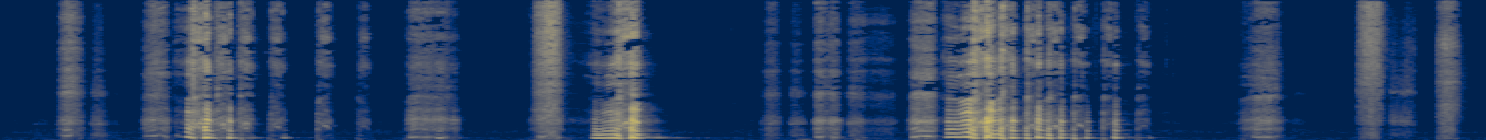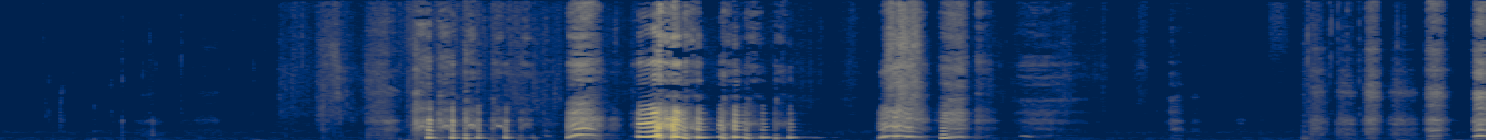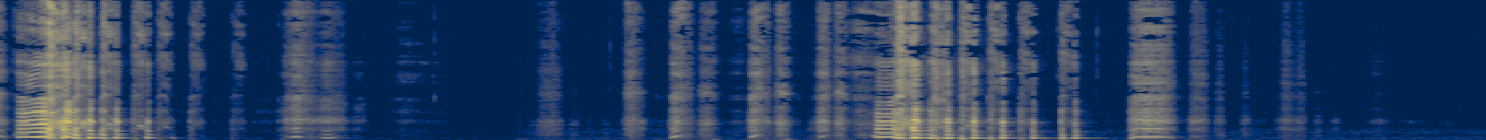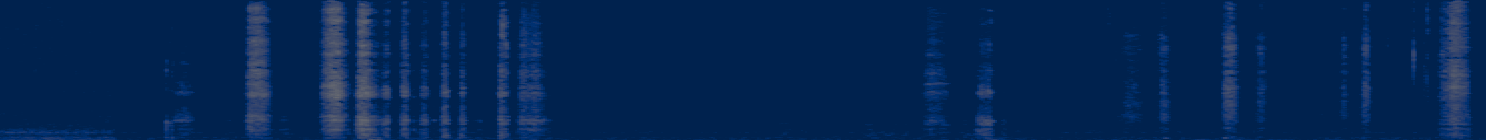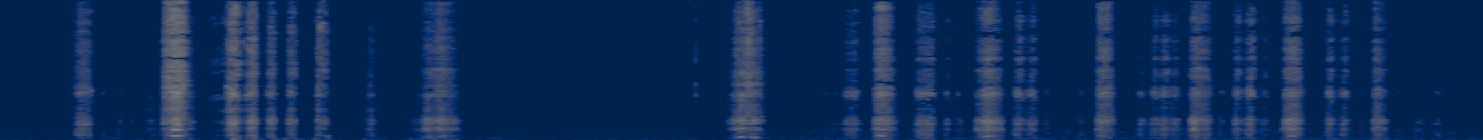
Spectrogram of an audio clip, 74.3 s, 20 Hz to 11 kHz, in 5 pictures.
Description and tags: Man Crying and Whimmering
Crying as a reaction to some film scenes.
Recorded with a Zoom H2. Edited with Audacity.
whining, depressed, crying, cold, boy, dude, crybaby, emotional, sadness, young-man, wimp, reaction, whine, guy, tears, emotion, sad, male, cry, man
